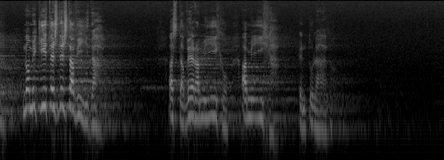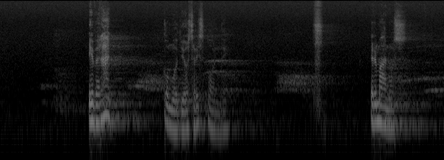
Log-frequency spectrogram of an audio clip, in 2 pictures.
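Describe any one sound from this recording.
A man speaks into a microphone in a slow, measured voice, echoing through a large hall.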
